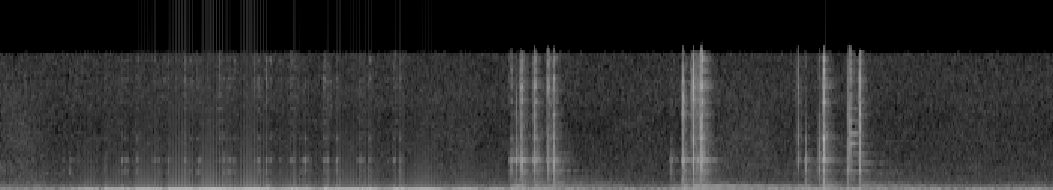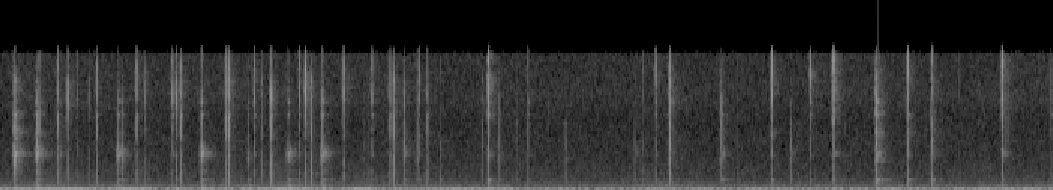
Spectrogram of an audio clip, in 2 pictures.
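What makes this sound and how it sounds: Long manicured nails tap and scratch the outer rim and sides of a medium clear glass bowl holding orange granular contents with white pieces around them. Sharp, bright clicks and scrapes come at a fairly steady quick pace over a low rumble that is loudest in the first few seconds.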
